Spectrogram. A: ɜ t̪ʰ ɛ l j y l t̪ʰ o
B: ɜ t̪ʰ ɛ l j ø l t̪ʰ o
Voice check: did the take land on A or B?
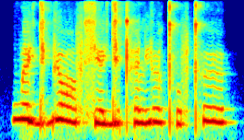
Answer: B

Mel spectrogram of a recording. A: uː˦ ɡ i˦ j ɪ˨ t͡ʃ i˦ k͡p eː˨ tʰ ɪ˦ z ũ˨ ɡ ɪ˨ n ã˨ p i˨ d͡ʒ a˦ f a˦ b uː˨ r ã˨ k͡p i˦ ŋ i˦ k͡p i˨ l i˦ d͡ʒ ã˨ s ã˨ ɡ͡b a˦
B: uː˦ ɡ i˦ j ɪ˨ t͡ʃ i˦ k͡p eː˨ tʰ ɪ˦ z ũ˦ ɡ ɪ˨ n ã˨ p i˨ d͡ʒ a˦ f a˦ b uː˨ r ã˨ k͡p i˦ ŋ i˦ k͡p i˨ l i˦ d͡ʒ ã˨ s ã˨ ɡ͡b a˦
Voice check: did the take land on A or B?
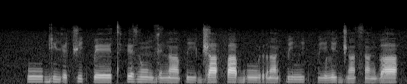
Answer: A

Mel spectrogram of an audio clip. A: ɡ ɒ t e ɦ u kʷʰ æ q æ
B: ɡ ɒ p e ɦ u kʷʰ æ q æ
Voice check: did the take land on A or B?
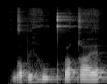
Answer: B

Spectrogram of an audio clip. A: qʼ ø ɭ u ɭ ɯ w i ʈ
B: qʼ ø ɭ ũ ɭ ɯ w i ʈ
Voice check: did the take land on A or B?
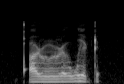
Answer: B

